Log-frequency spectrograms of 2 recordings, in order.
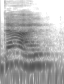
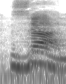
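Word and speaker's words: دال: And then you have dal, dal. Dal can, sometimes people make it too strong. They say zal. It's not zal, it's dal.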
